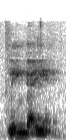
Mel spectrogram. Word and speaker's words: Lingayen: Uh, L I N G A Y N D A G U P A N Lingayen Ling.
